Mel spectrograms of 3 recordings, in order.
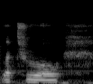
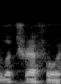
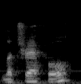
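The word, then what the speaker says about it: λατρεύω: being tossed around, like latruo or latrefo, if you want to use the proper Koine Greek pronunciation.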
